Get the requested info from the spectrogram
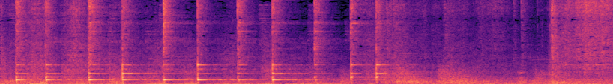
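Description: Iron wire cage panels being struck with a metal tool: a quick run of about ten sharp, ringing metal taps over the first four seconds, then they stop.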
